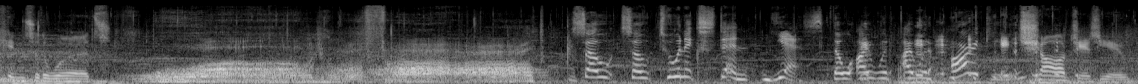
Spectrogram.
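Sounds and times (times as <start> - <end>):
speech: 0.1 - 4.4, 5.3 - 11.3
person voicing a monster's roar: 1.4 - 5.5.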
